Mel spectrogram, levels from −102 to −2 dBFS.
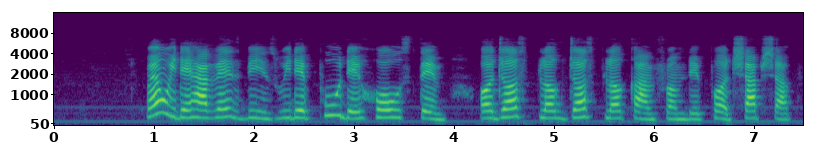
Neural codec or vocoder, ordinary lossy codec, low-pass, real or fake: none; none; 7.2 kHz; real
